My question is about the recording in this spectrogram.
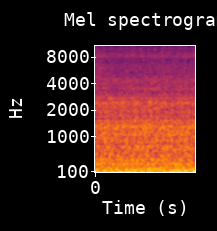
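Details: Honda SH150i scooter, about 10 years old, after the clutch, bearings and cam were rebuilt: idles with a soft, even low hum, with the earlier knocking and rattling gone.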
